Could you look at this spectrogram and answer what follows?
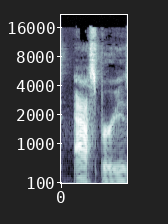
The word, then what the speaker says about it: Asbury: His first show as a Souls drummer was on Thursday night of last week at Ashbury Lanes in Ashbury Park, New Jersey. It's Asbury, isn't it? I said Ash. – No, Asbury. Asbury.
